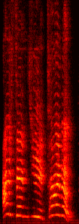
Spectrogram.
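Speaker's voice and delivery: very high, squeaky put-on pronouncement; mock judge's sentence. Showing how Rita would go, high squeaky judge. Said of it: "that's actually how it would go".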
